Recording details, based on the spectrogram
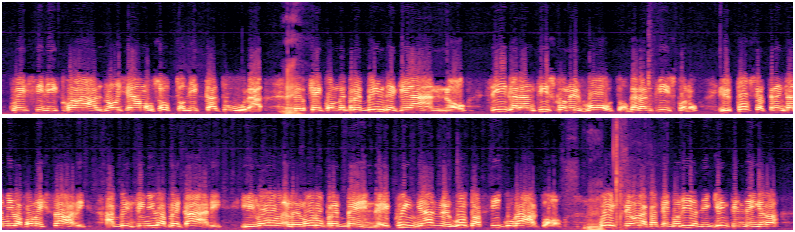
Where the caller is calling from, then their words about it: Palermo, Sicily, Italy; io chiamo da Palermo, quindi sono siciliano come Cracolici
